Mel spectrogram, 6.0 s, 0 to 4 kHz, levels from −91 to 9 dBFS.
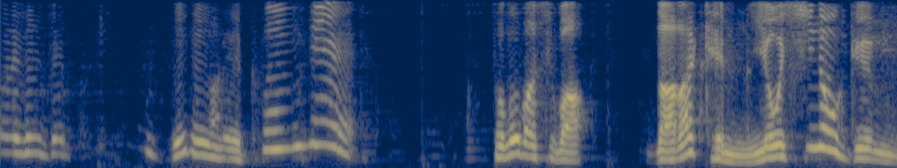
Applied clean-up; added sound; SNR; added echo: neural mask model DeepFilterNet 3.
